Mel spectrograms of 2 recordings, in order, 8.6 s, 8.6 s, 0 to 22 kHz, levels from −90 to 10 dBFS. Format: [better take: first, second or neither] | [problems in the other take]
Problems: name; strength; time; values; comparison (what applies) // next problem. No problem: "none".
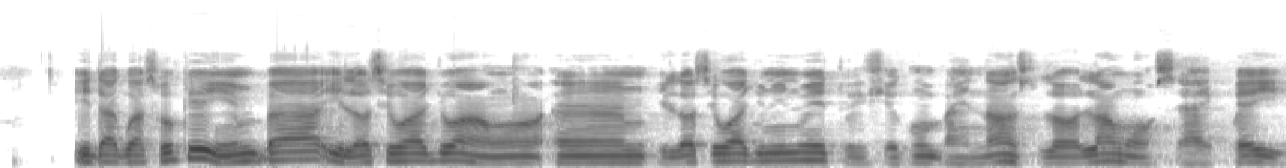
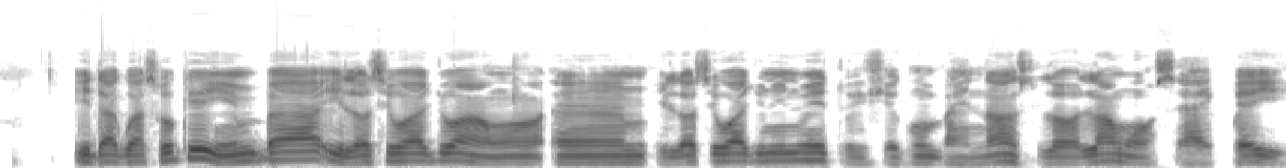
second | room echo; dies away in 1 s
